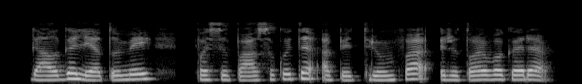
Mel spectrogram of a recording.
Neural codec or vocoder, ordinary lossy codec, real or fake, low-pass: none; MP3, 32 kbps; real; 7.2 kHz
